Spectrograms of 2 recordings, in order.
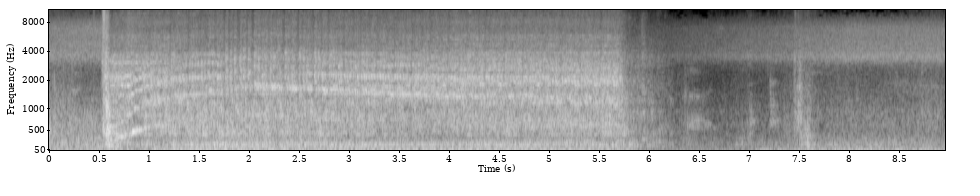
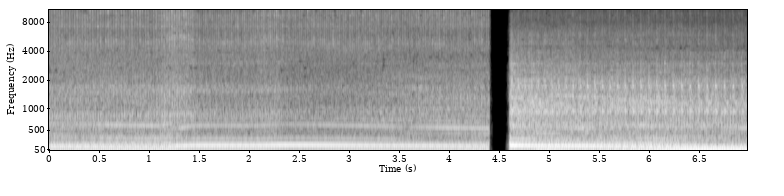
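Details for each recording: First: Drott excavator diesel that sat 15 years cranks steadily at about four beats a second for five seconds without catching. Stop and throttle are on separate cables and the kill seems broken; cause suspected, not confirmed. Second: Detroit diesel in a DROTT excavator that sat about 15 years: settles into a steady low rumble, then revs and drops back smoothly with no knocks or misses; the engine runs healthy.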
